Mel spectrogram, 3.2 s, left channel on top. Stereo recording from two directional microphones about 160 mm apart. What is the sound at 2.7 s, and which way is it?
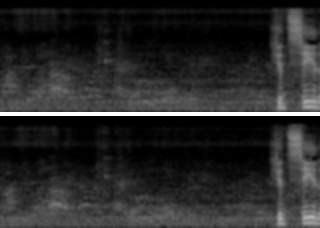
Speech, centre (ahead or behind).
